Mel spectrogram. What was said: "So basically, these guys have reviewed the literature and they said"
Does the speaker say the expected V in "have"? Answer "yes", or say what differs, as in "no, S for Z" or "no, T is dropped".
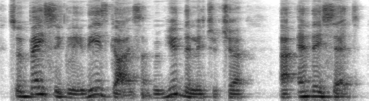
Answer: no, P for V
